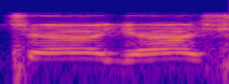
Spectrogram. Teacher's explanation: ಈ ತಾಲವ್ಯ ಅಂತ ಕರೀತೀವಿ ಇವು ಮೇಲ್ದವಡೆ ಅಂದ್ರೆ ಅಪ್ಪರ್ ಪಾರ್ಟ್ ಆಫ್ ಮೌತ್ ಏನಿದೆ ಅಲ್ಲಿಂದ ಕ್ರಿಯೇಟ್ ಆಗ್ತಕ್ಕಂತ ಶಬ್ದ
